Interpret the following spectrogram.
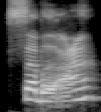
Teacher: ہن، سبع، با پہ قلقلہ کر رہے ہیں ہم، حروف قلقلہ میں سے ہے، با ساکن ہے تو اس کے اوپر قلقلہ کریں گے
